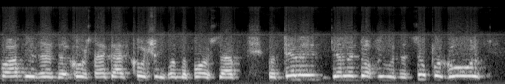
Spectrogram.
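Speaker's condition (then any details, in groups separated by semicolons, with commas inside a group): No condition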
